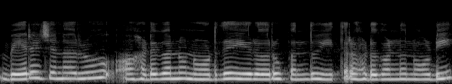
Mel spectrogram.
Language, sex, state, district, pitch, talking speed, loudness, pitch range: Kannada, female, Karnataka, Belgaum, 245 Hz, 130 wpm, -18 LUFS, 235-265 Hz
